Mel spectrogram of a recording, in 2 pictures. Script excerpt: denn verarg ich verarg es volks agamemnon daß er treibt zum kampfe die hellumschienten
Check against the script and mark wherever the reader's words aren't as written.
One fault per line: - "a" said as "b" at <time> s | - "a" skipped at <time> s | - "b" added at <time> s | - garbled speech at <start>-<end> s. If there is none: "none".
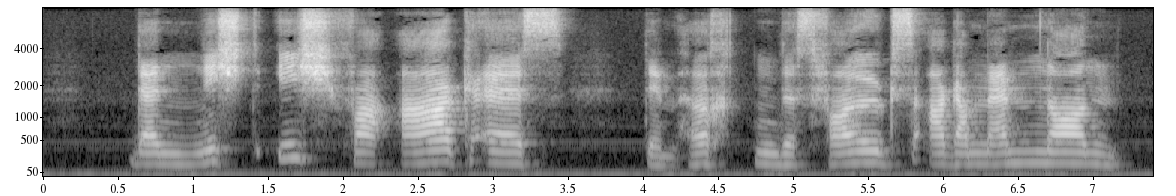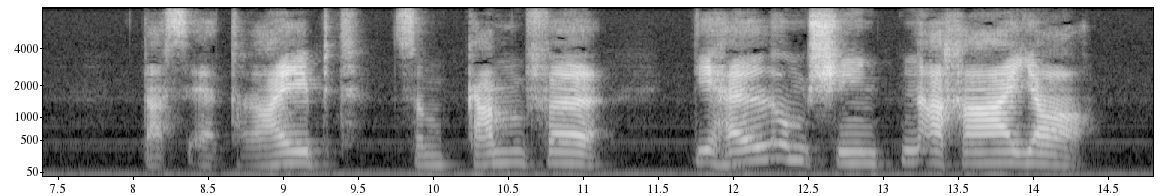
- "verarg" said as "nicht" at 1.1 s
- "dem hirten des" added at 4.0 s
